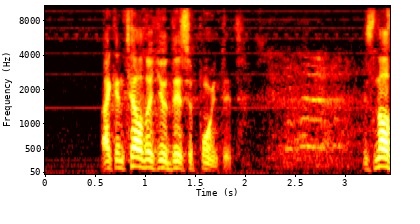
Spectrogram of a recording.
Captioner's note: laughter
